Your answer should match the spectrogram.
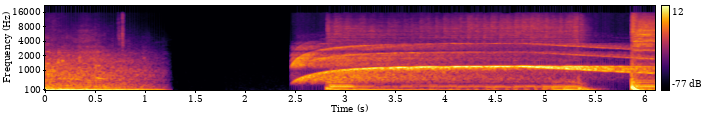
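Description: A siren winds up from a low pitch to a high, steady wail after a moment of dead silence, holds for about three seconds while sagging slightly in pitch, then cuts off abruptly.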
